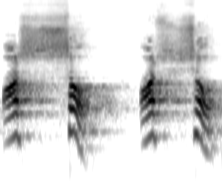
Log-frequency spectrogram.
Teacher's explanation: তো এক্ষেত্রে অ তালবস্যে ব, এখানে এই বয়ের উচ্চারণ আসবে না, এখানে তালবস্যটার দ্বিত্ব উচ্চারণ হবে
